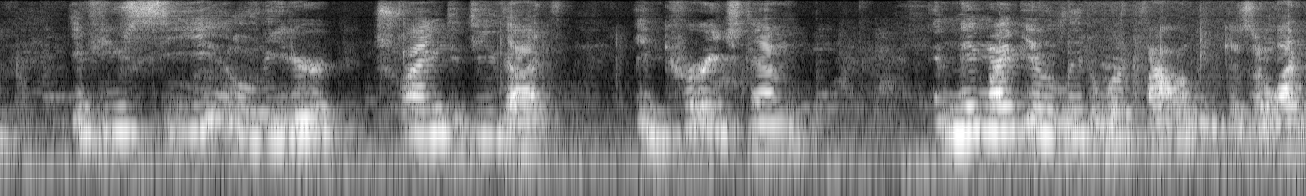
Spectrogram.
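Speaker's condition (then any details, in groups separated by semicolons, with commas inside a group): Cerebral palsy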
